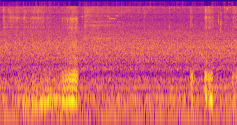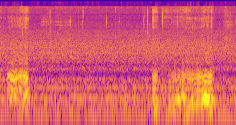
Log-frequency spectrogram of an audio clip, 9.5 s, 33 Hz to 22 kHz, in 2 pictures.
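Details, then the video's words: Mr Whiskers, a domestic cat, snores softly in several short, raspy breath bursts at uneven intervals over a steady low background hum. "Snoring Cat 2"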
